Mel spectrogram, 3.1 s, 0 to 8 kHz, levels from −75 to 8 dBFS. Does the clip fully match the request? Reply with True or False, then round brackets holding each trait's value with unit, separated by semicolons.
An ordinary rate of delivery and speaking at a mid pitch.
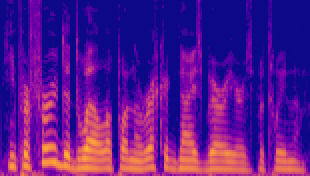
True (195 wpm; 145 Hz)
